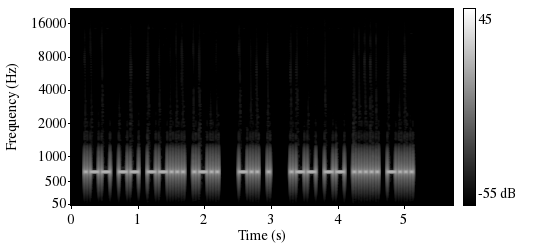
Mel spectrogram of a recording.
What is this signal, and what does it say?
Morse code, heard as a keyed tone, about 28 wpm, 700 Hz. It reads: WM7L DE WM5B
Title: USA Callsign DE Callsign - 4 Characters - 28wpm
